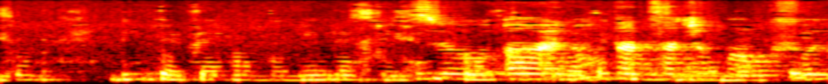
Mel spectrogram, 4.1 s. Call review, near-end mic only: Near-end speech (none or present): present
